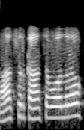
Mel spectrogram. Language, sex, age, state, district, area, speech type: Hindi, male, 18-30, Rajasthan, Nagaur, rural, conversation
